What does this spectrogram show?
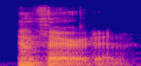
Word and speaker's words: cantharidin: that Cantharidin, causes- sorry, that's my bad. Cantharidin. There you go. Yeah, that sounds more correct.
